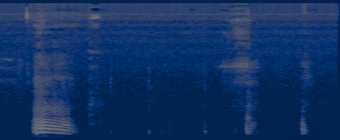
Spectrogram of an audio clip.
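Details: Pet dog snoring loudly indoors: one strong rasping snore lasting about half a second, followed by fainter breathy snuffles and short soft puffs in a quiet room.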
